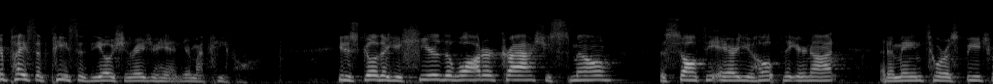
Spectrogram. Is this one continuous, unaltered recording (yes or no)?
no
